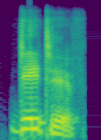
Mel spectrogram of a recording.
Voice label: "dative", Indian

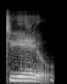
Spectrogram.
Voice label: "tau", Indian

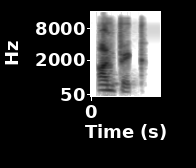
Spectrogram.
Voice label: "unpick", Indian

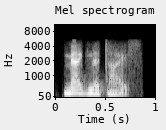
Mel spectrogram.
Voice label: "magnetize", Indian

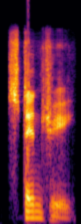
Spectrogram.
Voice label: "stingy", American

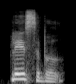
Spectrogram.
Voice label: "placable", Indian; Dictionary

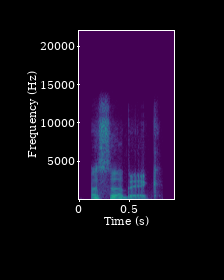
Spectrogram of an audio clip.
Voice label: "acerbic", British

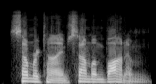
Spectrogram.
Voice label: "summertime summum bonum", American

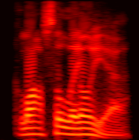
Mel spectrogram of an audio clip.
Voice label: "glossolalia", American

